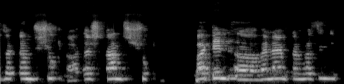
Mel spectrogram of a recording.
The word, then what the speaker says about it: Shukla: Generally, the thing accepted in Uttar Pradesh is that the male candidates, they pronounce as Shukla, and the females they call Shukla.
